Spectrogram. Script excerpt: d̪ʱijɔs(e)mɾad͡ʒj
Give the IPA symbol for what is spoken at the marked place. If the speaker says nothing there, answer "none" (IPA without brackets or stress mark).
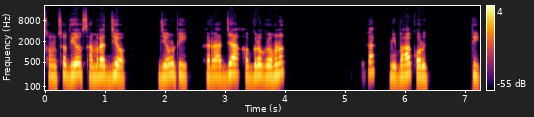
a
